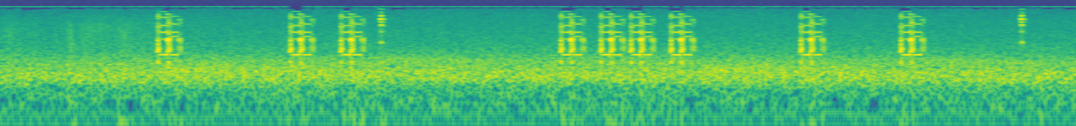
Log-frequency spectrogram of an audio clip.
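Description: Short electronic beeps click in quick succession.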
